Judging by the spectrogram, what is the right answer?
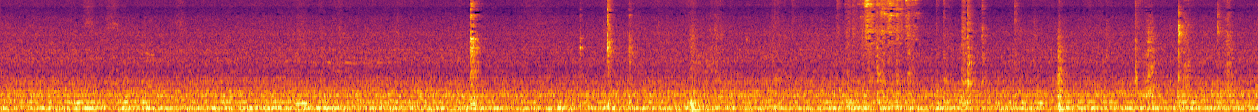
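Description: Steady machine hum from running kitchen appliances, with scattered clinks and taps of a utensil against a nonstick wok and plate, a quick cluster of them about nine seconds in.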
